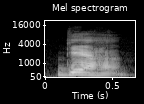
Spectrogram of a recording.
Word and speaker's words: guerra: O GU também é dígrafo. Por quê? Porque o U não é pronunciado.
